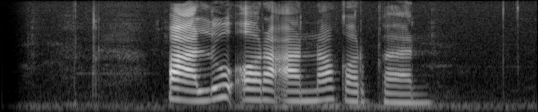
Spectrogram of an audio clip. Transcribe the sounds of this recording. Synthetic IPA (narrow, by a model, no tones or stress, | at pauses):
paluʔoɾaʔanɔkɔrb̥a̤n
